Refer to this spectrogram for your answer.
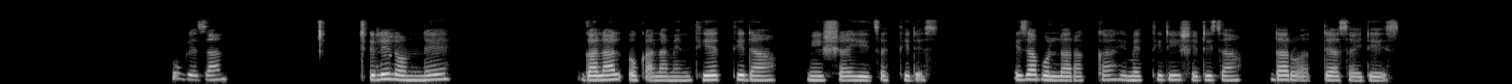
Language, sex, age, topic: Gamo, female, 25-35, government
